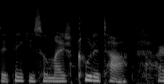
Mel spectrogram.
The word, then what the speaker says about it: coup d'état: I knew I mispronounced it. Thank you so much. Coup d'etat.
